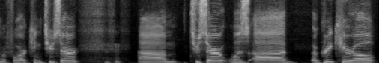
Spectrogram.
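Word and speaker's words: Teucer: So that's from King Tucer. Tucer. I said it wrong before. King Tucer.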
